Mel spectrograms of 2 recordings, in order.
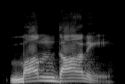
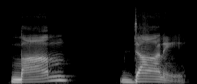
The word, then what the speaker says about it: Mamdani: I can pronounce it. Mamdani. Mamdani.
